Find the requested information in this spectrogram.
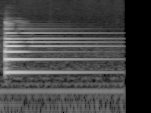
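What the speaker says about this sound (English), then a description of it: "And this E sounds like this" A single sustained piano E note struck once, ringing clearly with slow decay for nearly two seconds before cutting off.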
